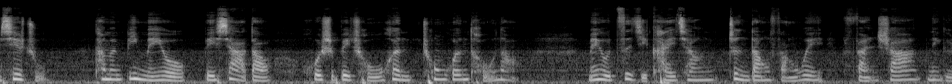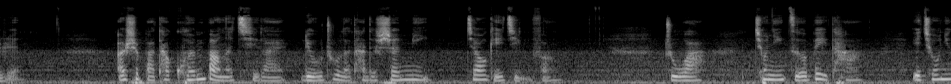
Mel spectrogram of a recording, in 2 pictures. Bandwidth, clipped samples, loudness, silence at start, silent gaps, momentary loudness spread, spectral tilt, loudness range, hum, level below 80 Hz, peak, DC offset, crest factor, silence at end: 16 kHz; under 0.1%; -23 LUFS; 0 s; none; 20 LU; -3.5 dB/octave; 5 LU; none; -38 dBFS; -2 dBFS; under 0.1%; 22 dB; 0 s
